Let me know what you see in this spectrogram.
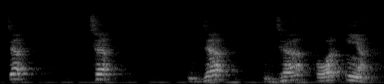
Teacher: च वर्ग से संबंधित जो व्यंजन है वो आते हैं तालव्य से। तालव्य यानी कंठ से थोड़ा सा ऊपर, विंडपाइप से थोड़ा सा ऊपर हम देखते हैं तो यहां पर तालव्य का पोर्शन आता है, है ना।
